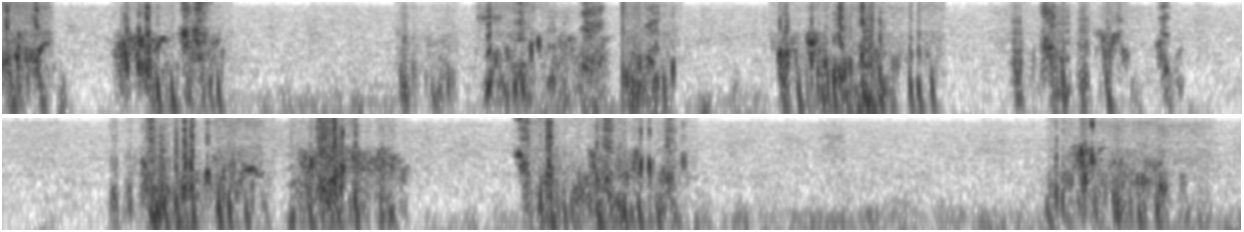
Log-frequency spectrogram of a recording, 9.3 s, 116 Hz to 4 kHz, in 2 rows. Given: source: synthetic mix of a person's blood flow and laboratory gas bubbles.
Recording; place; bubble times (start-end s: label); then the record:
Doppler ultrasound of blood flow; subclavian vein
0.00-0.20 s: bubbles
0.41-0.86 s: bubbles
1.47-1.72 s: bubbles
1.77-2.29 s: bubbles
2.33-2.55 s: bubbles
2.88-3.54 s: bubbles
3.77-4.24 s: bubbles
4.32-4.43 s: bubbles
5.04-5.67 s: bubbles
5.71-6.19 s: bubbles
6.56-7.25 s: bubbles
8.55-9.20 s: bubbles
From the record:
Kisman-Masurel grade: 333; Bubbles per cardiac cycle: rolling drumbeat, 9 or more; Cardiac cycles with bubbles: 50 to 99%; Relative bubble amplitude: loud (0.450 to 0.775); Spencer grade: 3 (all of the cardiac periods contain showers or single bubble signals, but not dominating or overriding the cardiac motion signals); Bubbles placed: anywhere in the cardiac cycle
